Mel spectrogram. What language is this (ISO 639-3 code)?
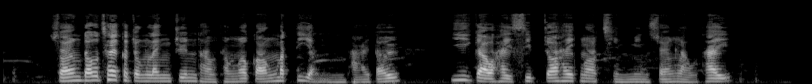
yue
